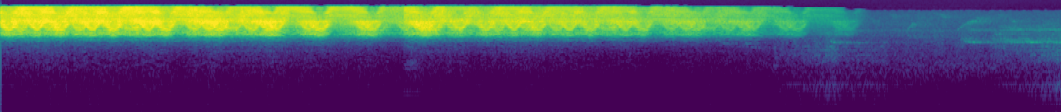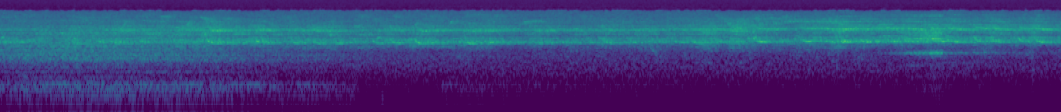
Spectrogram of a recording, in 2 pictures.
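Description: A cicada's loud, shrill call: a dense, pulsing high-pitched buzz that dies away about eight seconds in. After it comes a much fainter background with a thin, steady high drone.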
